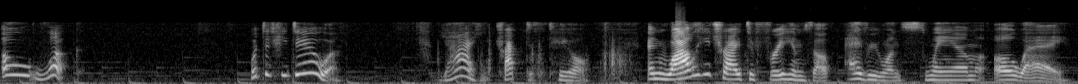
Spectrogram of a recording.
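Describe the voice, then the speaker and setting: A woman's voice: fairly high pitch, sing-song, slow, long pauses, sharp tone, muffled recording, soft background music. A woman teacher reading a picture book to children, expressively, with explanatory asides for young listeners.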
